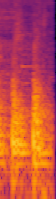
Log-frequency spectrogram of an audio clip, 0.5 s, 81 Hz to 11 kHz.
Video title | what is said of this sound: PERNAH DITAWAR 12 MILIAR TAPI DITOLAK⁉️ GELEDAH KOLEKSI DEWA-NYA MUSCLE CAR INDO‼️ | Dengar suaranya deh. Ini kaleng semua loh.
